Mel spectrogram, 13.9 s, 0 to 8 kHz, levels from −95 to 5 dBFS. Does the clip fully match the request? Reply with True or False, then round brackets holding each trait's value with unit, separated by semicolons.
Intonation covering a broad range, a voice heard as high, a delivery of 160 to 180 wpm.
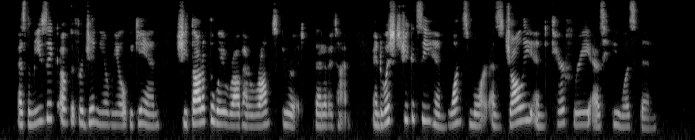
False (3.5 semitones; 230 Hz; 165 wpm)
